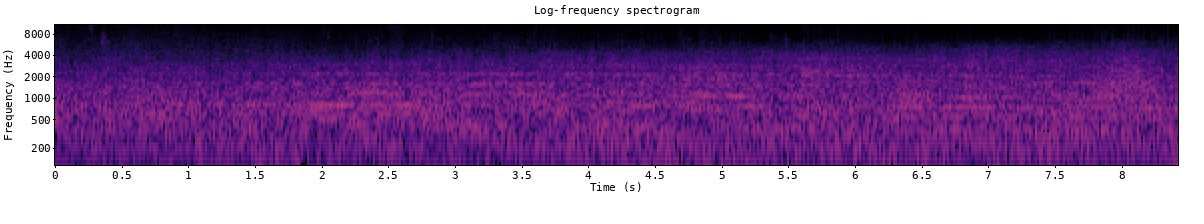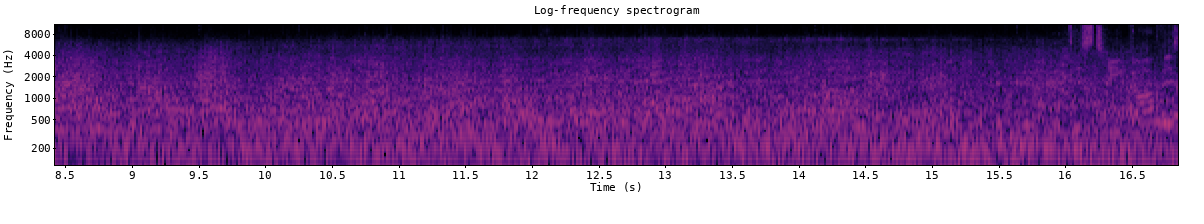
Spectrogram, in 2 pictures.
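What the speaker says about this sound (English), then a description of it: "This takeoff is United Airlines 1832 taking off to Vancouver on the A320." A United Airlines Airbus A320 jet takes off at LAX with a loud, steady engine roar that holds throughout, heard up close from the airfield.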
